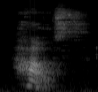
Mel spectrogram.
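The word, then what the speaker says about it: Haus: means th house D house when it comes to pronunciation it's the same as in English but you have to keep in mind how the word house is written h a u s kitchen is again d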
